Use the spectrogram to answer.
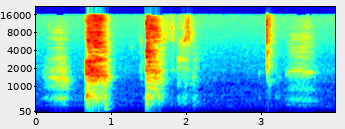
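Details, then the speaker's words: Adult sick with a cold and a hoarse voice: two loud, harsh coughing bursts, then a short throat-clearing, before stopping to get a drink to settle the cough. "let me let me get a drink right quick just stop this cough"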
